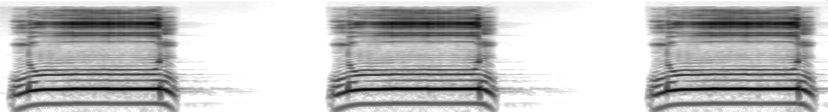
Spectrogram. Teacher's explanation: نون کی ادائیگی میں زبان کے باریک کنارے کو اوپر والے دانتوں کے مسوڑوں سے لگا کر ہونٹوں کو چونچ کی مانند گول کرتے ہوئے باریک آواز میں پڑھیں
